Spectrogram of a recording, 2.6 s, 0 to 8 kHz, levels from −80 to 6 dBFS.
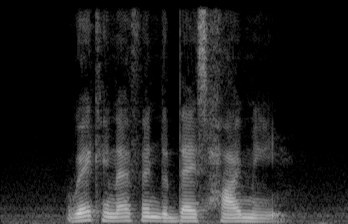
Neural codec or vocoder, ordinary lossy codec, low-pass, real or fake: codec, 16 kHz, 0.5 kbps, FunCodec, trained on LibriTTS, 25 frames a second; none; none; fake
